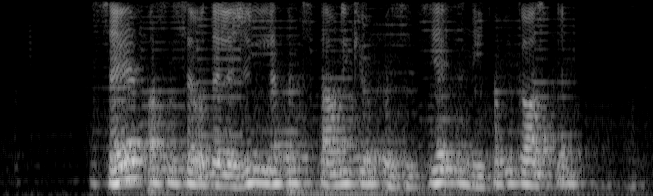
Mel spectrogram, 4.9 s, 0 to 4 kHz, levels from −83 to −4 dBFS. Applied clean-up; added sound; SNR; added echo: neural separator model SepFormer DNS4.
